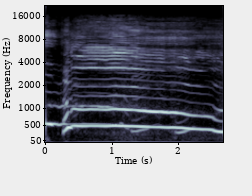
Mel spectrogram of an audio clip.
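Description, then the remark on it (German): A person imitates a wolf howl: one long, steady note that rises sharply at the start, then holds and slowly sinks in pitch for nearly three seconds, with no talking. “Genau, dann heulst du auch noch ein bisschen, ne?”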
